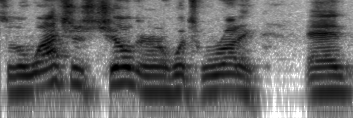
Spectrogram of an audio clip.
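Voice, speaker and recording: This man talks at a moderate pace in a plain, everyday voice, pitched fairly high. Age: 60s. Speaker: paranormal enthusiast. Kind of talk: radio talk show discussion. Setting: radio show.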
